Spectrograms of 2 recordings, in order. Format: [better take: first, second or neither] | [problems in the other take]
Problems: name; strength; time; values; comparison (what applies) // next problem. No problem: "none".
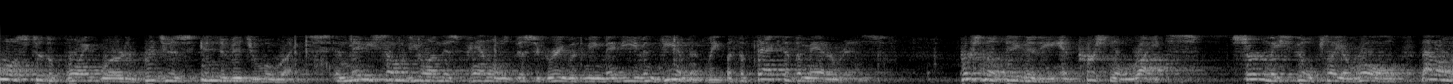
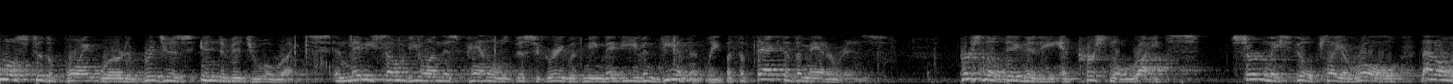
second | room echo; dies away in 2.2 s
